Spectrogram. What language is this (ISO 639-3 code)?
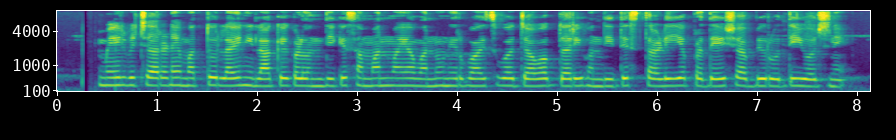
kan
